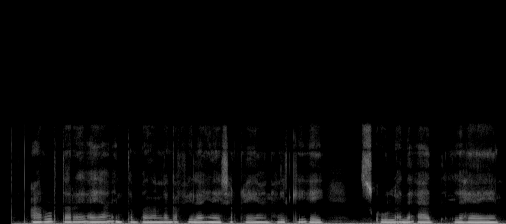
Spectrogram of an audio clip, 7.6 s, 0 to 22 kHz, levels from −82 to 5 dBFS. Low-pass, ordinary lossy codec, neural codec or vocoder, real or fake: 9.9 kHz; none; none; real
